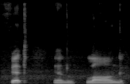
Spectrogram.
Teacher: syllable is pronounced at a lower pitch than the other so the i in fit has a higher pitch than the O and long · the I in fit does not take as long to pronounce as the O in long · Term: musical pitch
